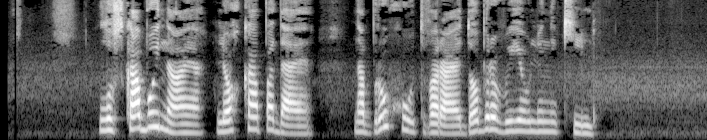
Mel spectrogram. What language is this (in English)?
Belarusian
